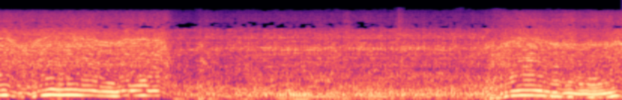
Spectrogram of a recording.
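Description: Two-stroke gas chainsaw revving high with a wavering pitch. About a second in it drops to a rougher sound without the clear whine, then revs up again near the end as the bar goes into a log.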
